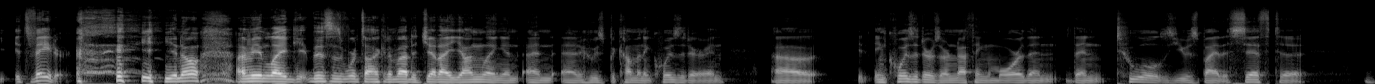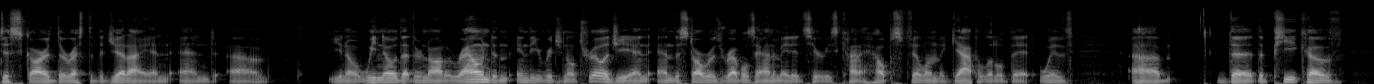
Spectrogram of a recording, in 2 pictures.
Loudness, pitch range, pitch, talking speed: -26 LUFS, 90-110 Hz, 95 Hz, 180 wpm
